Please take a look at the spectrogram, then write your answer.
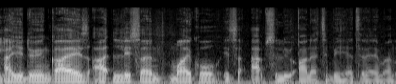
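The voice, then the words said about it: Rich radio-style voice. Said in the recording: “you got a sick radio voice ... Add that little timber there”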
